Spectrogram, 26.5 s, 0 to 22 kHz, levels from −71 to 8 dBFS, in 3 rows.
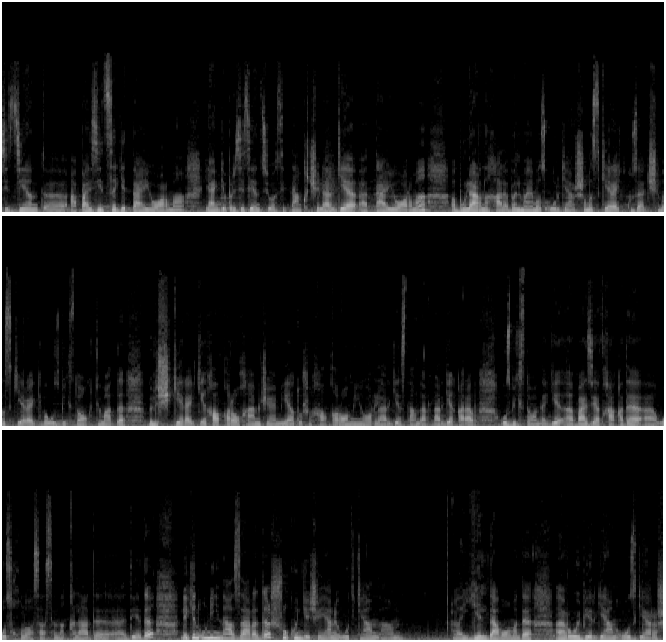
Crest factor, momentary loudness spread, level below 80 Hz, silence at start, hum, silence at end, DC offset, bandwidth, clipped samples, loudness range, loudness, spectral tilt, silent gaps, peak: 18 dB; 9 LU; -46 dBFS; 0 s; none; 0 s; under 0.1%; 16 kHz; under 0.1%; 5 LU; -25 LUFS; -5.5 dB/octave; none; -6 dBFS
